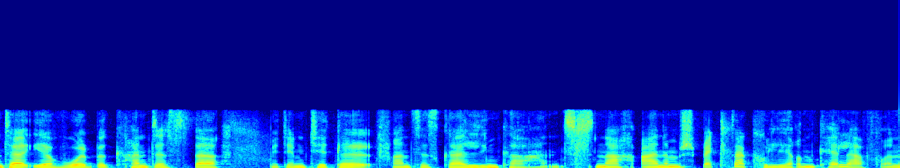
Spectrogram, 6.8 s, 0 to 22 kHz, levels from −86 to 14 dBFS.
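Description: At 1.38 s the background turns flat and even for 100 ms. This is comfort noise in place of the background. The sender likely stopped transmitting during a pause, and the receiver filled the gap with synthetic noise. The real room detail is gone. The fill sits about 2 dB below the surrounding background. The same happens from 1.74 to 2.04 s, this time for 300 ms and about 1 dB quieter. At 5.42 to 5.50 s an 80 ms patch comes in about 8 dB louder than the background.

Overlapping the first patch, the onset is clipped by the voice detector. The detector was likely slow to notice the sound starting again. The first 30 ms, from 1.45 to 1.48 s, were never sent, and comfort noise covered them. The sound begins abruptly, with no soft attack.

Sound is also dropped by the voice detector. It likely mistook quiet parts of the speech for background and stopped sending. At 3.36 s a 20 ms sliver gives way to steady noise. 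From 4.32 to 4.42 s, 100 ms of speech vanishes into that noise. From 5.66 to 5.74 s an 80 ms stretch is replaced, and about 40 ms of speech is lost in it. Each time the speech returns once the detector fires again.

Throughout, nothing is heard above 8 kHz. That points to a G.722 call path.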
